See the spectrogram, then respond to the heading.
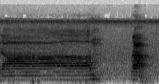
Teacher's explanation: जैसे अब इन अवग्रहों का प्रयोग है कि इस दीर्घ स्वर को, दीर्घ ध्वनि को 3 मात्रा के बराबर जोड़ दे के पढ़ना है। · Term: प्लुत ध्वनि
